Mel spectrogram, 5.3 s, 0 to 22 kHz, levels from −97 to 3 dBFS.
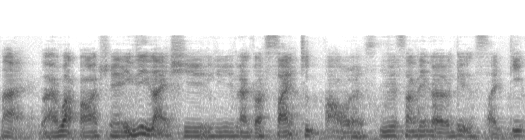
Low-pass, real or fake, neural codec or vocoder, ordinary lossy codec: none; fake; codec, 16 kHz, 1 kbps, FunCodec, trained on Chinese and English, 50 frames a second; none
